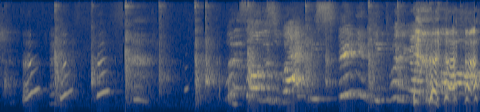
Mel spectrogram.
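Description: A ping-pong ball clicks off the table and paddle several times in the first half. From about halfway, voices and laughter take over.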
